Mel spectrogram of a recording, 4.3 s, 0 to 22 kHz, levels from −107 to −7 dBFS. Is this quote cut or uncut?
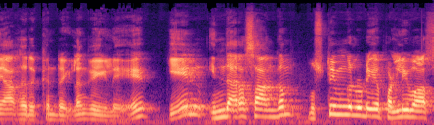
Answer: cut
